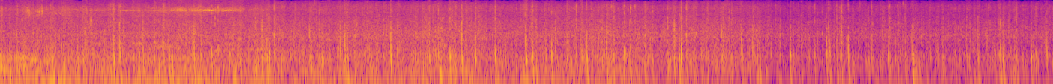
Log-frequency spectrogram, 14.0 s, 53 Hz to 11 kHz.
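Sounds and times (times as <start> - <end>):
rain falling: 0.0 - 14.0
raindrops tapping a surface: 4.9 - 14.0.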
